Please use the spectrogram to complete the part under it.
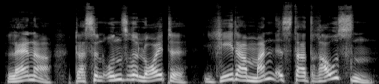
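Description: A man's voice: high voice, very animated, unhurried, husky, no echo, studio quality, voice pushed up, exaggerated voice. A man voicing a dutiful female bridge officer who speaks urgently and protests orders.

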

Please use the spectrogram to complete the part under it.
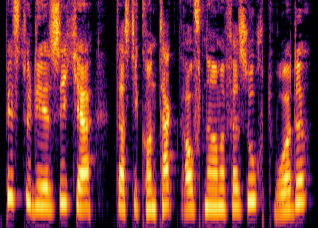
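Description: A man voicing a calm, inquisitive male alien mentor in a measured, questioning way. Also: sits high, no room sound, clean studio sound, pitched above the performer's own voice, natural voice. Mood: probing.

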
